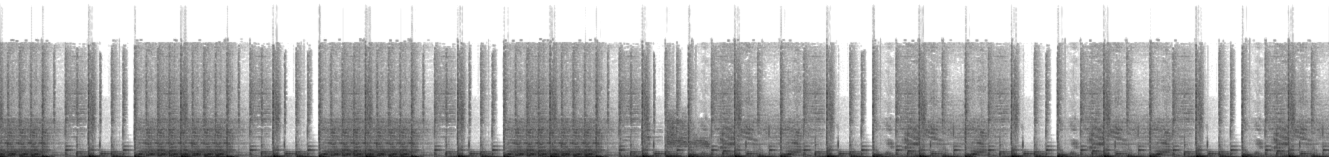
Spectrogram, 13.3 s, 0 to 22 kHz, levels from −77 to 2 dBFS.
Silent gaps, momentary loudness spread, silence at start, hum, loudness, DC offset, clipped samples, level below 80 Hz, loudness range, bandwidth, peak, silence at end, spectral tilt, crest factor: none; 4 LU; 0 s; none; -12 LUFS; 3%; 0.3%; -14 dBFS; 1 LU; 17 kHz; 0 dBFS; 0 s; -4.5 dB/octave; 10 dB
